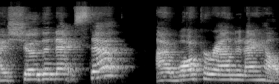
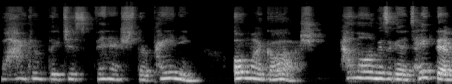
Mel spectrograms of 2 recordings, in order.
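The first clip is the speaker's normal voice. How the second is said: imitated muttering under breath, quieter; 5 dB quieter than usual. Retelling what the mother-in-law says at paint parties, imitating muttering under breath. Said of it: "she'll say under her breath".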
